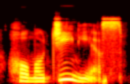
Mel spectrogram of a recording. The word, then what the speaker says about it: homogeneous: i added because we were talking about the ous at the end sounding like is homogeneous homogeneous or apparently it's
